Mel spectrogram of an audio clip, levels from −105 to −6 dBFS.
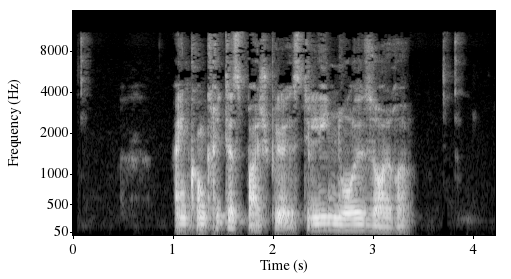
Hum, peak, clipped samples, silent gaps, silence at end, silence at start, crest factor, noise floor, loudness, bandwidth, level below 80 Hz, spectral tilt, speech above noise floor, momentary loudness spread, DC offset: none; -2 dBFS; under 0.1%; none; 0.85 s; 1 s; 20 dB; -61 dBFS; -20 LUFS; 11.5 kHz; -58 dBFS; -4.5 dB/octave; 42 dB; 8 LU; under 0.1%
